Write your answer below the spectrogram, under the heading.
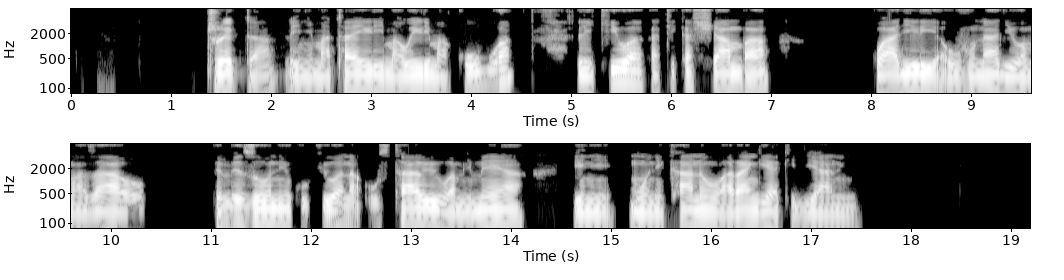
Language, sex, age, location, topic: Swahili, male, 25-35, Dar es Salaam, agriculture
